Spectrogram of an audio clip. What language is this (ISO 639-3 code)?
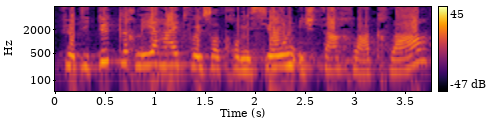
gsw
